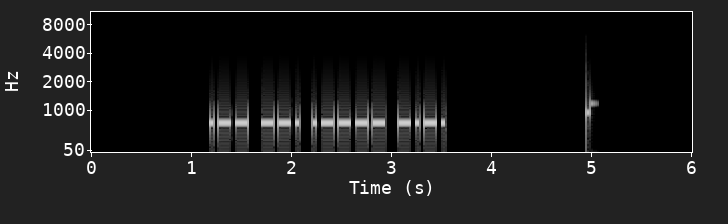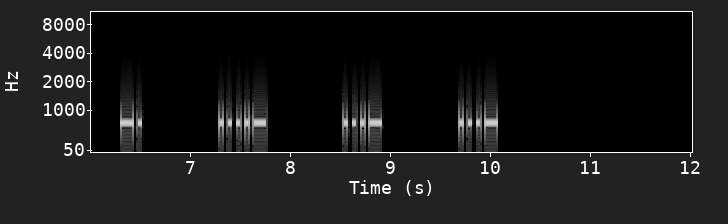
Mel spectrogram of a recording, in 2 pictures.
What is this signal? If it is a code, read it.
Morse code, heard as a keyed tone, about 28 wpm, spaced as for 14 wpm, 700 Hz. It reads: WG1C N4VV
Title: USA Call Signs - 4 Characters - 6x Character Spacing - 28wpm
